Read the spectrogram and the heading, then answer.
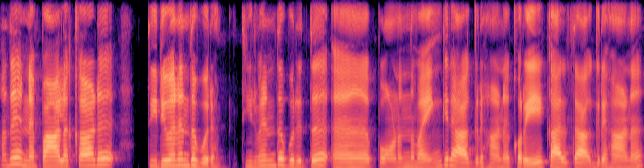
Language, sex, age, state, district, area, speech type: Malayalam, female, 60+, Kerala, Kozhikode, rural, spontaneous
